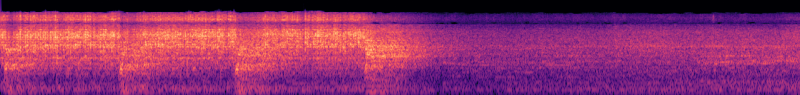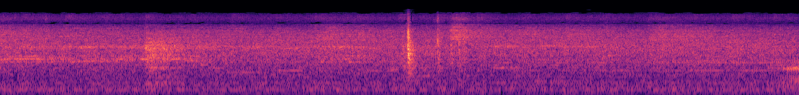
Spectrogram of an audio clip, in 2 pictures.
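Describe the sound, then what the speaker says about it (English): A welder joining a broken-off strut mount on a Honda frame: loud, crackling broadband hiss at first, then settling into a steadier, quieter sizzle with a few sharp pops. "Let's get our welder in."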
